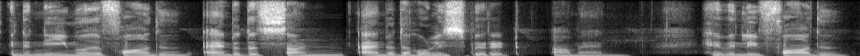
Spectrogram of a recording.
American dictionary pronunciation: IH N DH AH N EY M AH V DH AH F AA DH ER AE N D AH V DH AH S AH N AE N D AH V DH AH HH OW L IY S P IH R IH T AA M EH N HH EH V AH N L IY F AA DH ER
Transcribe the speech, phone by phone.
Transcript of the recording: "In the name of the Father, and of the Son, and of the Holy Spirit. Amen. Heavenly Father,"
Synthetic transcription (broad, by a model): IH N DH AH N EY M AH V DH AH F AA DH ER AE N D AH V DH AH S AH N AE N D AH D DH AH HH OW L IY S P IH R IH T AA M EH N HH EH V AH N L IY F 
